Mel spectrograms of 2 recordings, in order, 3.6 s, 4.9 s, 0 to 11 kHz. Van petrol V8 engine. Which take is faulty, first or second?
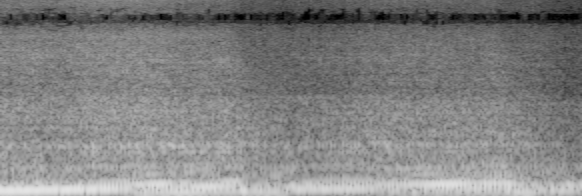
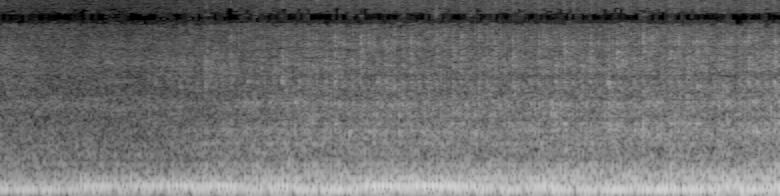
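first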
